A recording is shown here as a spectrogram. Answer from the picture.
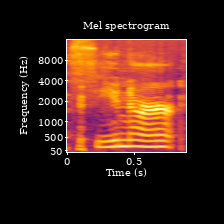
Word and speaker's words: thenar: So I look for atrophy of the thenar eminence.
